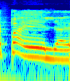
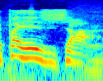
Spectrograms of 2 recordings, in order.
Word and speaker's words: paella: Tem, é, não é paella, é paeja.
